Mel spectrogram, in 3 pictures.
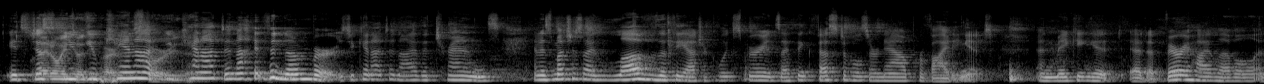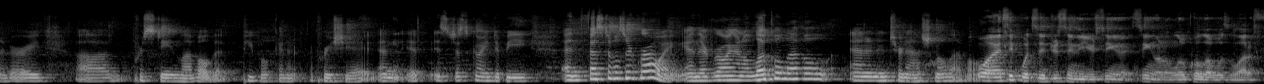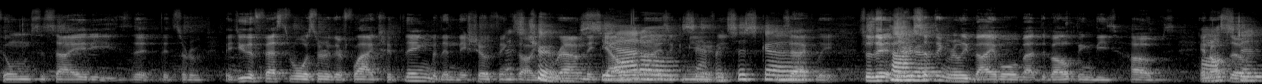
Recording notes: Live at NYFF! Record live from the 2017 New York Film Festival.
